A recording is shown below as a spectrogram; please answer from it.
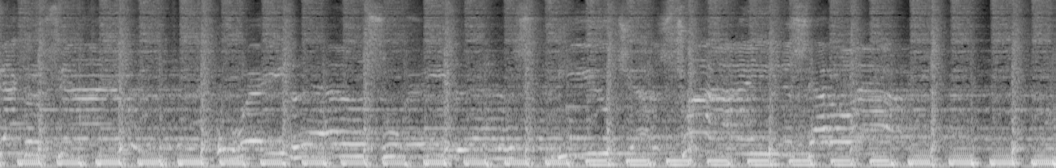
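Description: Live rock band playing: a male voice singing over guitar, keyboards and drums, with the low end pulsing on a steady beat.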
